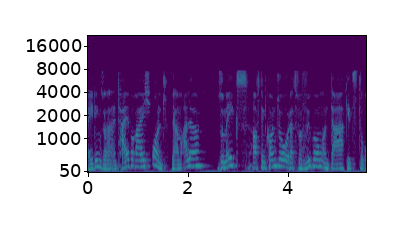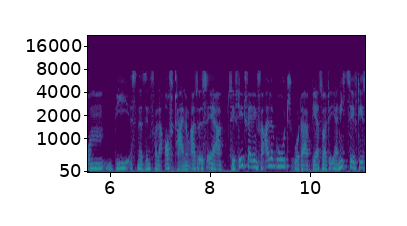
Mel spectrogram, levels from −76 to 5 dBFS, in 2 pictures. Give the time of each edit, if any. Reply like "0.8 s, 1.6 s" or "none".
none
